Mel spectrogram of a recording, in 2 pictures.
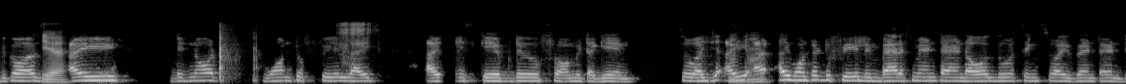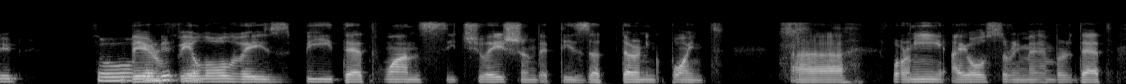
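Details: Adult man from India with real, persistent stuttering that began in early childhood, around class one or two, and still affects his speech in meetings; finding: stuttering.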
